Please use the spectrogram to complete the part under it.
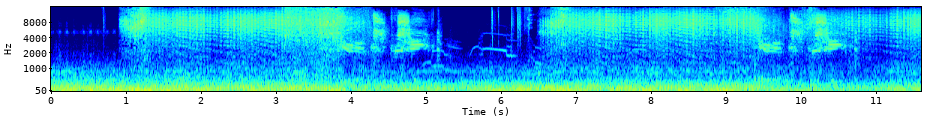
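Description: An electronic scanner whirs and chirps.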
